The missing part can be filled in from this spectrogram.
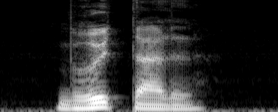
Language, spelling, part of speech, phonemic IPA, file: French, brutal, adjective / noun, /bʁy.tal/, Fr-brutal.ogg
- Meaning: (adjective) brutal; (noun) person who acts brutally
